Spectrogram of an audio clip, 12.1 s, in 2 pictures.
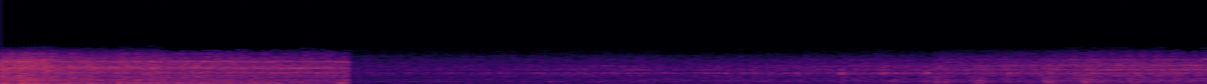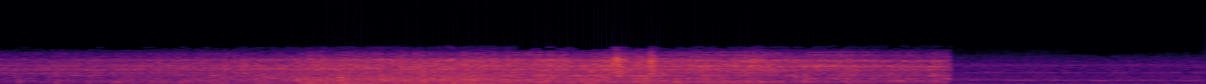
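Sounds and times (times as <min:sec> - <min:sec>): train rushing past: 0:00.0 - 0:01.8.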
